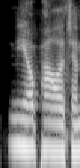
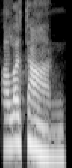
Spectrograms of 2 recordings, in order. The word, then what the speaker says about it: Napolitan: I said it right? Not Neapolitan ice cream, Yes. Napolitan, and the work-life balance.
